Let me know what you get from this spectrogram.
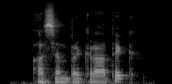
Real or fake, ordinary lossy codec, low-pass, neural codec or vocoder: real; none; none; none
